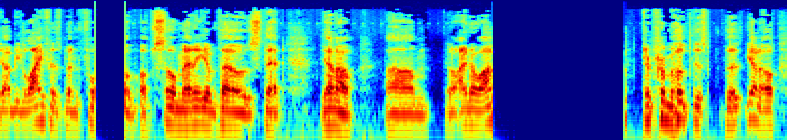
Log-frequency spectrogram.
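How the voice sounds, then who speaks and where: A man with a fairly low voice talks as a guest in a casual interview. He speaks reflectively and haltingly, feeling his way through his thoughts. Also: breathy edge. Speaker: guest author being interviewed.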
